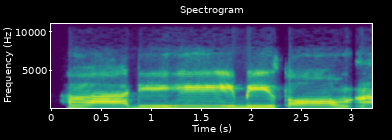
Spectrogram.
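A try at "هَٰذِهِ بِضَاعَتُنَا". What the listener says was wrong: Kok bito sih? Bidok. Bidok. Hadhihi bukan hadihi. Hadhihi.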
